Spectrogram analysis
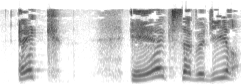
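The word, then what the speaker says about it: ἐκ: Elle se prononce en grec EC.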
